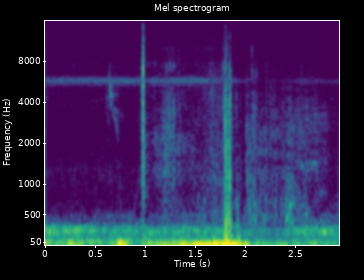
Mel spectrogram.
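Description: A fishing reel clicks sharply.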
